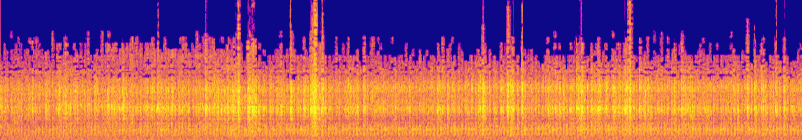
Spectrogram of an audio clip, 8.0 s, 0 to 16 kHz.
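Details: 2003 Chrysler Voyager 2.5 CRD diesel near idle with clatter, uneven sharp ticks and a hissy top end; abnormal engine noise, cause undetermined.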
